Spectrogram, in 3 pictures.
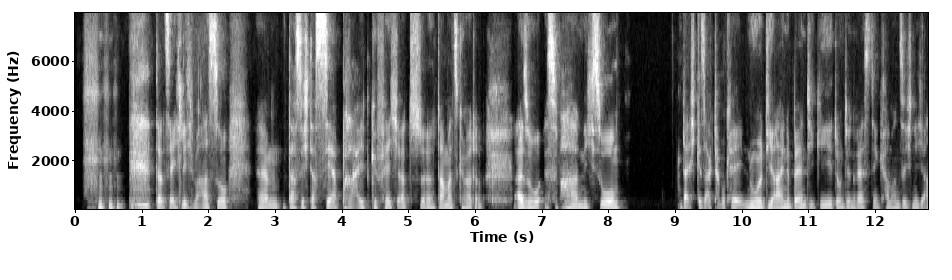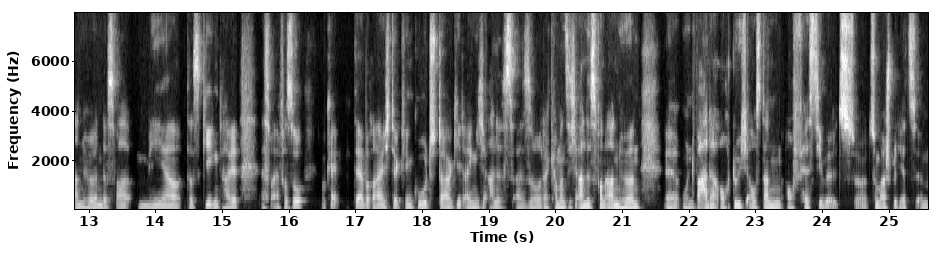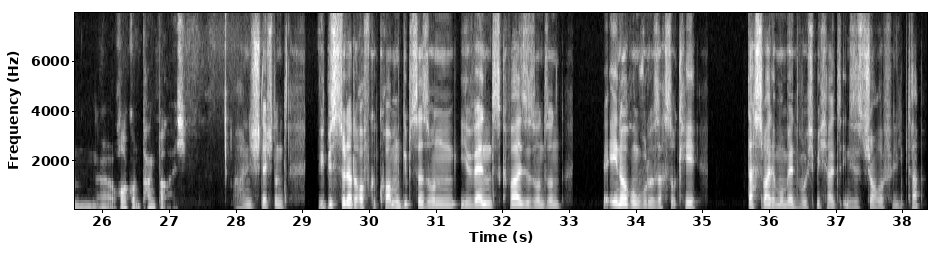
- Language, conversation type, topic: German, podcast, Welche Musik hat dich als Teenager geprägt?
- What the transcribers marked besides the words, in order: chuckle; other background noise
